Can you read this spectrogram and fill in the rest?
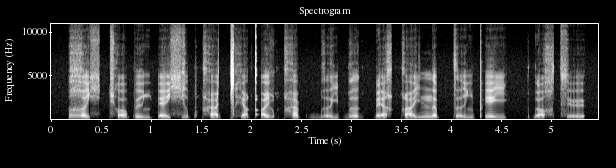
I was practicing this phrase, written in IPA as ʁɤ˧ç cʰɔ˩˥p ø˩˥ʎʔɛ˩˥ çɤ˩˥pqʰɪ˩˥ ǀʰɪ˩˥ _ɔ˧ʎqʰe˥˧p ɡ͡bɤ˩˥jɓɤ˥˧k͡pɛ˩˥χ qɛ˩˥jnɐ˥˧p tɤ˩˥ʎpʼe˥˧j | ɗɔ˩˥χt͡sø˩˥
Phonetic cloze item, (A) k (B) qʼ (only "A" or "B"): B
